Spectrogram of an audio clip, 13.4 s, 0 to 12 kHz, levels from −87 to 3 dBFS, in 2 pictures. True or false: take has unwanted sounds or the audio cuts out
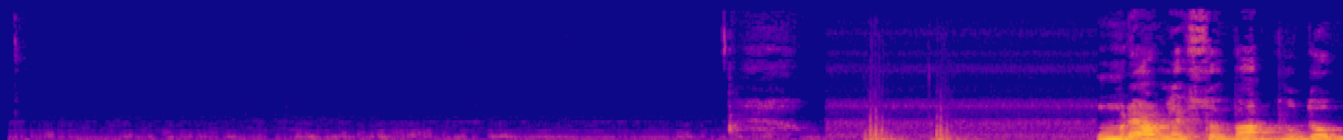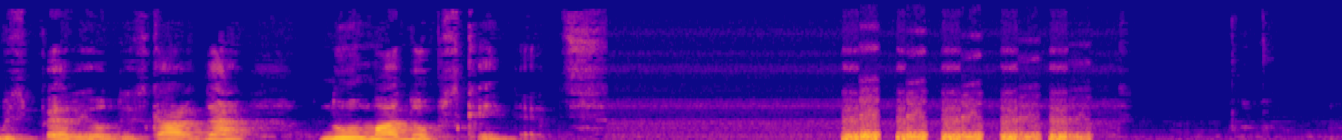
true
